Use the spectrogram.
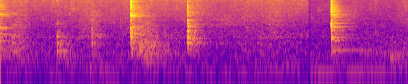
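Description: Dal and ridge gourd are stirred in a pan over a faint sizzle, with a handful of sharp, separate knocks of the spoon against the metal spaced irregularly across a few seconds.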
